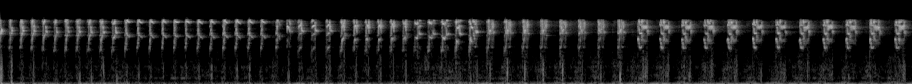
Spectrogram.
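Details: Lovebird ngekek, a sustained non-stop chatter of very fast, high, chirping notes that begin in a dense rattle, then loosen into a steady series of about two sharp squeaks per second.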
